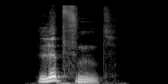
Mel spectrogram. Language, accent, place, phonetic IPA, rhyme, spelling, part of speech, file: German, Germany, Berlin, [ˈlʏp͡fn̩t], -ʏp͡fn̩t, lüpfend, verb, De-lüpfend.ogg
- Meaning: present participle of lüpfen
